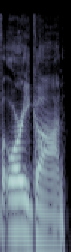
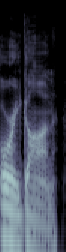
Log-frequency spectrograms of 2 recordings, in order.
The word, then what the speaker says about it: Oregon: Oregon. Oh, he says it's not pronounced Oregon. He's one of these people who pronounces it Oregon.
